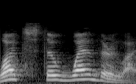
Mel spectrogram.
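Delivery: pitch falling on the word like. Pronunciation lesson, modeling a question with falling intonation at the end. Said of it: "we're going to have our falling intonation".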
